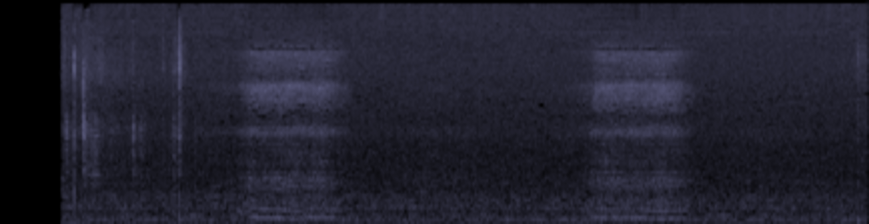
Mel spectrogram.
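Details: Heavy snoring: two rough, snorting snores about three seconds apart, with faint breathing noise between them.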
